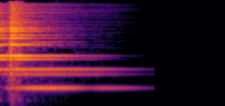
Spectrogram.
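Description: A click, then a single bell ding as the notification-bell icon is clicked, ringing out and fading away over about a second and a half.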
